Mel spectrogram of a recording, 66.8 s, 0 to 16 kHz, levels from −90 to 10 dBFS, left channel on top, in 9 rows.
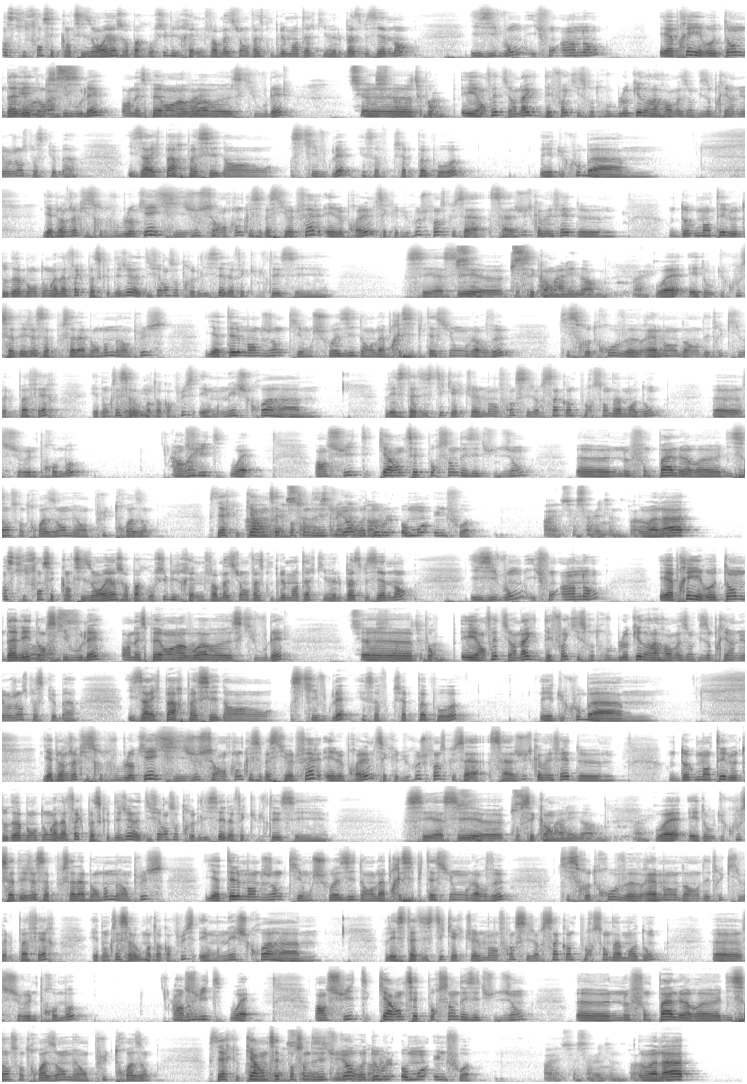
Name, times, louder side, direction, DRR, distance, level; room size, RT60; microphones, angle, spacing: voice 1, 0.0-6.0 6.6-10.2 11.0-19.4 20.2-21.4 21.8-33.0 33.7-35.3 35.9-47.7 48.0-51.1 51.7-52.8 53.7-57.2 57.7-60.9 61.5-64.1 65.8-66.2, right 3 dB, 35° right, 0.5 m, -30 dB
voice 2, 7.6-8.2 9.3-9.5 10.9-11.8 34.2-34.5 34.8-36.2 45.8-46.0 53.7-54.0 61.9-63.2 64.8-66.1, left 1 dB, 50° left, 2.7 m, -35 dB
9.2 x 6.4 x 6.1 m
head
